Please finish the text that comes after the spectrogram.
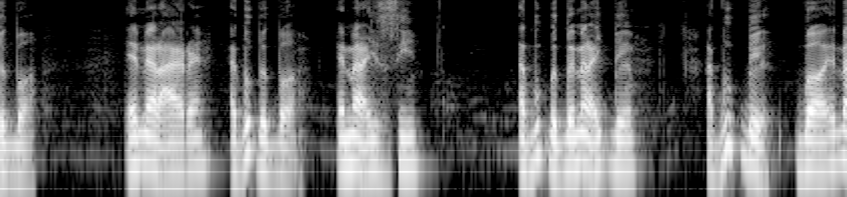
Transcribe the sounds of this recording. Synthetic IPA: e˨ɡ͡bo˨ | e˦me˦ɾa˨e˨˦ɾe˦ | a˨ɡ͡bu˦k͡pe˨ɡ͡bo̰˨ | e˦me˦ɾa˨i˦su˨si˦ | a˨ɡ͡bu˦k͡pe˨ɡ͡bo˨e˦me˦ɾa˨i˦k͡pe˦ | a˨ɡ͡bu˦k͡pe˨ | ɡ͡bo˨e˦me˦˨

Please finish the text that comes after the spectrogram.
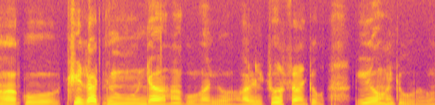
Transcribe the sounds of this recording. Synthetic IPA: hã˧ku˨t͡ʃi˦ða˦t̪ʲɲũ˨˧nd̪ʲa˦˧ɦã˦kṵ˧˨ha˧ḭ˧o̰˧ha˧li˨t͡ʃu˦sã˧t̪ʲu˧i˦o˦hã˦t̪ʲṵ˧

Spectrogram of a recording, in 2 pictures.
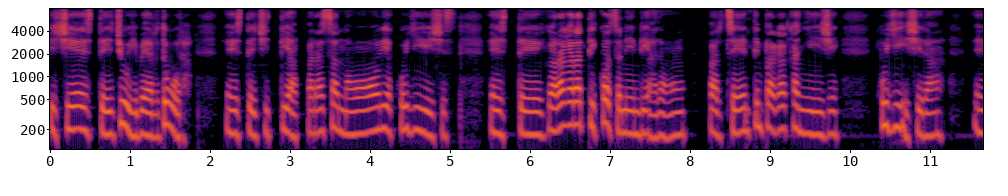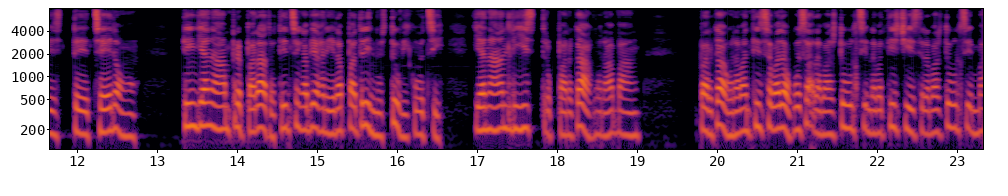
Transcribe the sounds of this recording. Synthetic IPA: t͡ʃi˧t͡ʃi˧e˧st̪e˨t͡ʃu˦˧jbe˨˧ɾd̪u˦ɾa˨ | e˧st̪e˧t͡ʃi˧t̪ja˧pa˧ɾa˧˦sa˧no˧˦ɾja˧ku˦ji˧ʃi˧s | e˧st̪e˧ɡa˧ɾa˦ɡa˧ɾa˦t̪i˧ko˦sa˧ni˧nd̪ja˨d̪o˨˧ | pa˧ɾt͡se˧nt̪i˦mpa˧ɾɡa˦ka˧ɲi˧ʃi˧ | ku˦ji˧ʃi˧ɾa˧ | e˧st̪e˧t͡se˧˦lo˧ | t̪i˦nja˦na˧˦npɾe˧pa˧ɾa˦˨d̪o˨t̪i˦nt͡ʃe˦ŋɡa˧bja˧kɾi˧ɾa˦pa˧d̪ɾi˦˧nːu˧st̪u˦˨bi˧ɡu˧t͡si˨ | ja˦na˧˦nli˧˦st̪ɾo˨pa˨ɾɡa˦˧˨ɡu˧ɾa˧ba˧ŋ | pa˧ɾɡa˦ɡʷɾa˧ba˧˦nt̪i˦nsa˧ba˧d̪o˧˨ɡu˧˦sa˦ʔɾa˧ba˧ʂd̪u˦lt͡si˧nɾa˧ba˧t̪i˦nt͡ʃi˧si˧ɾa˧ba˧ʂd̪u˦lt͡si˧mba˦

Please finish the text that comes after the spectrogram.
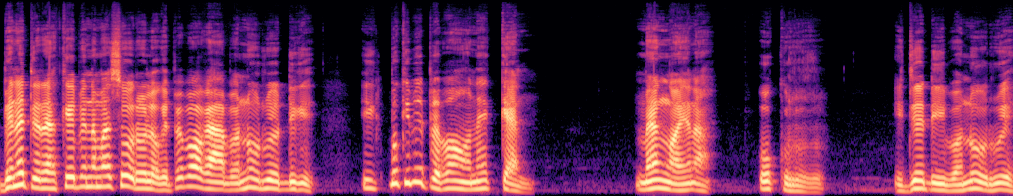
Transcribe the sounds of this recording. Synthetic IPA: be˦ne˦te˨ɾa˨ke˦be˦n˦a˦ma˦so˦˨ɾo˦lo˨ki˨pe˦bo˦ɣa˨bo˨no˦˨ɾu˦e˦˨di˦ɣi˨ | i˨k͡po˦ki˦be˦˨pe˨βo˦ŋo˨ne˦ke˨n | me˦ŋo˨ji˦na˨ | o˦ku˨ɾṵ˨ɾṵ˨ | i˨de˦de˨i˨βo˨no˦˨ɾu˦e˦˨

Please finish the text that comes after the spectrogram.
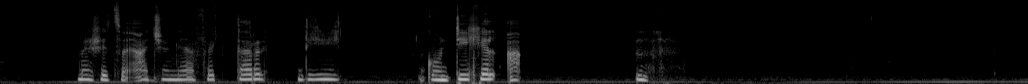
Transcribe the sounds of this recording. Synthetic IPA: mẽ˧ʂi˧t͡sḛ̃˨ʔã˧t͡ʃõ˧nĩ˧a˧fe˧kt̪a˦ɾ | nd̪i˦ | ko˧nt̪i˦xe˦lʔa˧ʔ

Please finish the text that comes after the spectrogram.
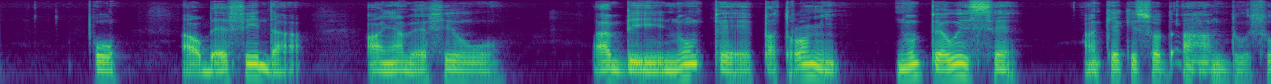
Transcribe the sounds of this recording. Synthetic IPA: po˨ | a̰˨o˨bɛː˨˦fe˦da̰˨ | a˨ɲã˨˦bɛ̰˨˦fe˦˨wo̰˦˨ | a̰˨be˨nũ˨˦pɛ˨pa˨tɾɔ̃˦mĩ˨ | nũ˨˦pɛ˨we˦˨sɛ˦ | ã̰˨kɛ˦ke˦sɔ˦ta˨hã˨do˨so˦

